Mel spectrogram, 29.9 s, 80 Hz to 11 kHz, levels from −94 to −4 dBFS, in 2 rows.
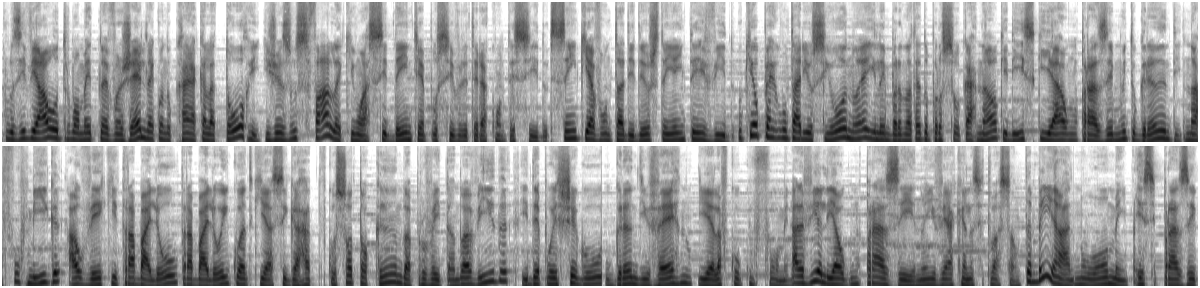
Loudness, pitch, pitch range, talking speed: -18 LUFS, 145 Hz, 130-160 Hz, 195 wpm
